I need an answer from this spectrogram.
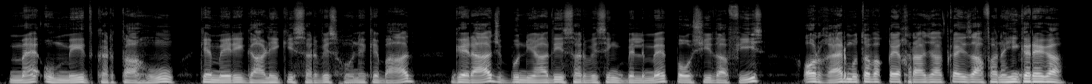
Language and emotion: Urdu, fearful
